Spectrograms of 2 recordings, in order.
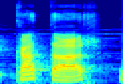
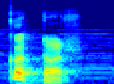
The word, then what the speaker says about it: Catar: a pronúncia correta do país não seria com a letra A aberta, mas sim fechada. Ao invés de Catar, o ideal seria falar Qatar.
